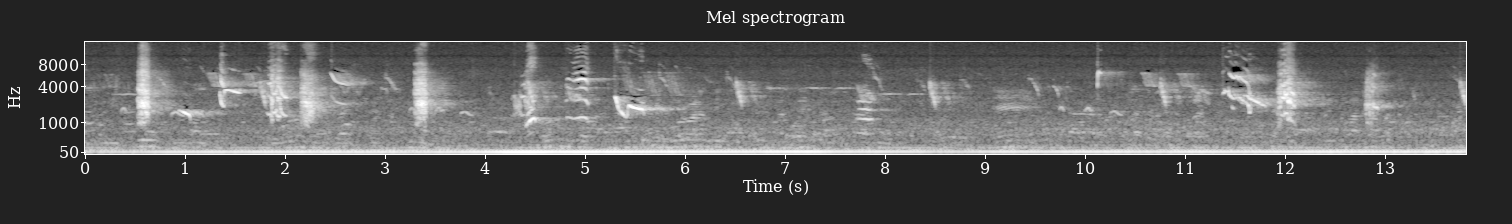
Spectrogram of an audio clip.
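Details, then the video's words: Wild African grey parrots near Kibale Forest National Park, Fort Portal, Uganda, eating palm nuts before the flock takes off: a steady stream of sharp whistles, clicks and squawks from several birds, with low wind rumble. "Wild African Grey rounds up flock for takeoff"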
